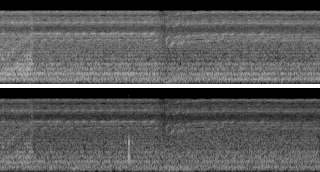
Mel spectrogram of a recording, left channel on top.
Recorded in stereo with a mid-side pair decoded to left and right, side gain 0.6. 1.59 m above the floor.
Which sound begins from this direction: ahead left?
A drone, at 0.0 s.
